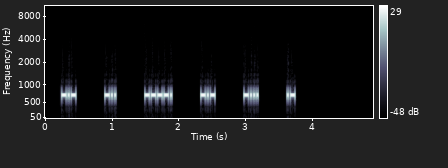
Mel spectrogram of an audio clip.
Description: Morse code, heard as a keyed tone, about 53 wpm, spaced as for 17 wpm, 700 Hz. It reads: KD9KBA
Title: USA Call Signs - 6 Characters - 6x Character Spacing - 50wpm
